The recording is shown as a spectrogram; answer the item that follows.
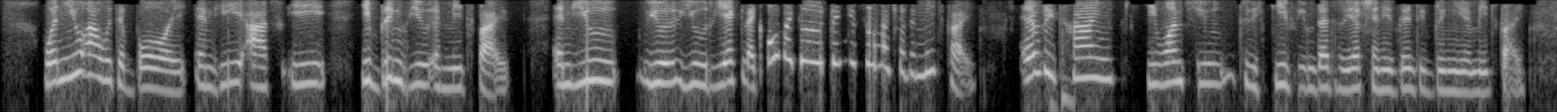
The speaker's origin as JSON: {"language": "English", "country": "Zimbabwe", "lives_now": "Ireland", "said": "I am originally from Zimbabwe, but I live in Ireland."}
